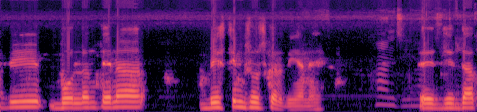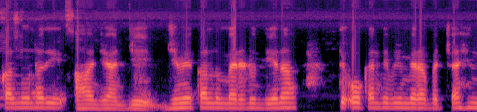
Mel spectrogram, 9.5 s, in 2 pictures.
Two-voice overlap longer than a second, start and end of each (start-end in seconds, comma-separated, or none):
4.2-6.2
